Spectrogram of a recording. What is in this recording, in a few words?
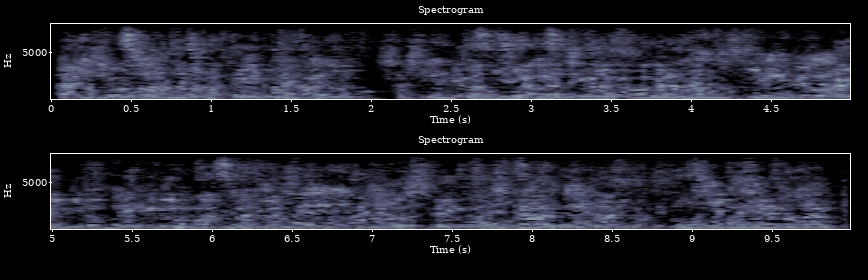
male; SiSEC08; SiSEC underdetermined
